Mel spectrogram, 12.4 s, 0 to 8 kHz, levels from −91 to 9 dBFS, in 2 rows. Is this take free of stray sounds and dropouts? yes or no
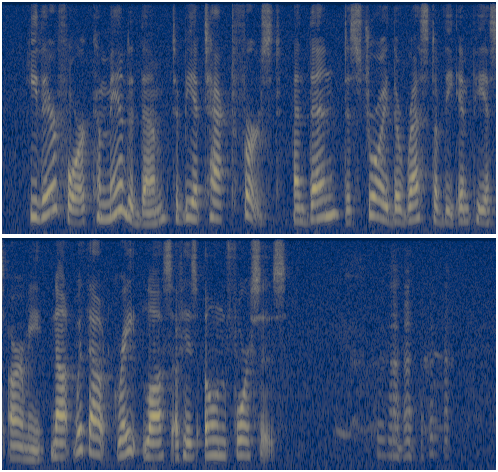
no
